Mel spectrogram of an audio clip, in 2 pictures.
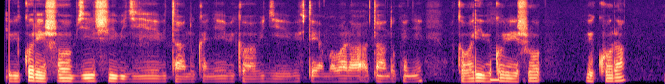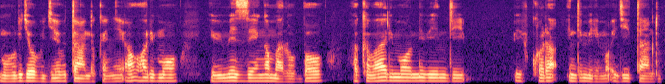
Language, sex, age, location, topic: Kinyarwanda, male, 18-24, Huye, health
